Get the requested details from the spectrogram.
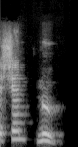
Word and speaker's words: Shenmue: e a pronúncia correta é Shenmue.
